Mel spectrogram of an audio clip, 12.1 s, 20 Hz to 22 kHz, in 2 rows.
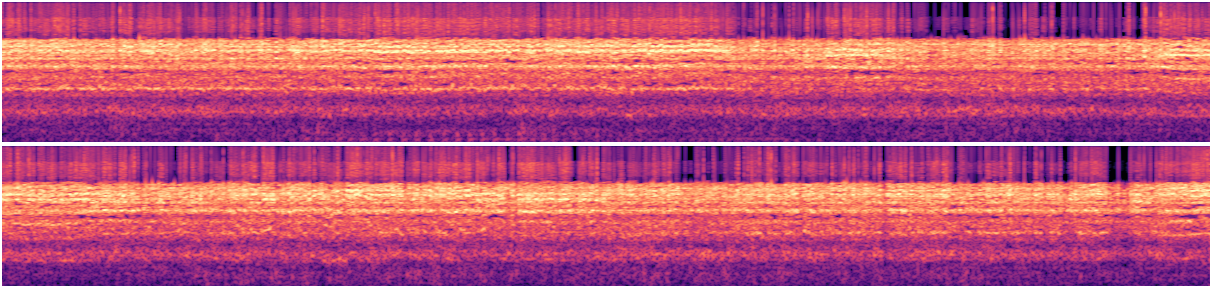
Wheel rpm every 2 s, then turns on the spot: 230, 220, 230, 220, 230, 240.
none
